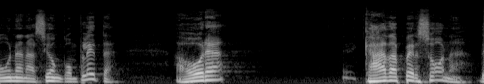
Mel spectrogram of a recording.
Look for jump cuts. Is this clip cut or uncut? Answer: uncut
